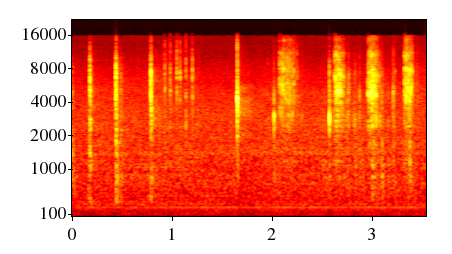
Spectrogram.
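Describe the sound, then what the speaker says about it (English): A ratchet with an extension and an 8mm socket loosens dash bolts on a 2024 Jeep Wrangler or Gladiator, giving close, crisp clicking bursts in uneven short runs against a faint background hum. "we're gonna grab an extension and an 8mm to pull the other 2 out"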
